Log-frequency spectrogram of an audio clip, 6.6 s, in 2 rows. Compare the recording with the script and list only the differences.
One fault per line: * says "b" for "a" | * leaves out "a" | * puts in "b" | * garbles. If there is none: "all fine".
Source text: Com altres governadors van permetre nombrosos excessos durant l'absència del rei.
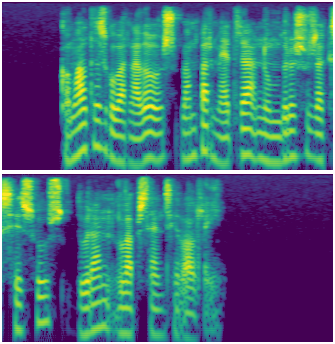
all fine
